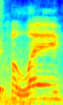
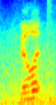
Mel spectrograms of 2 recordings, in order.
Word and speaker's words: fillet: right way to say fet or it's fet if you're American here in Australia they pronounce it as phet so it is AET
